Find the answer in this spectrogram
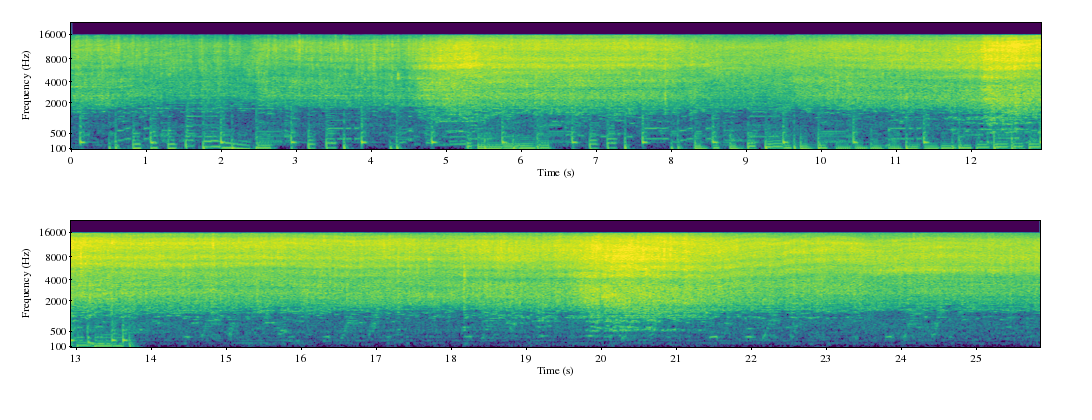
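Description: Marinated chicken tikka skewers sizzling in oil on a flat dosa griddle (tawa): a steady frying hiss that swells a few times as more skewers are laid down.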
